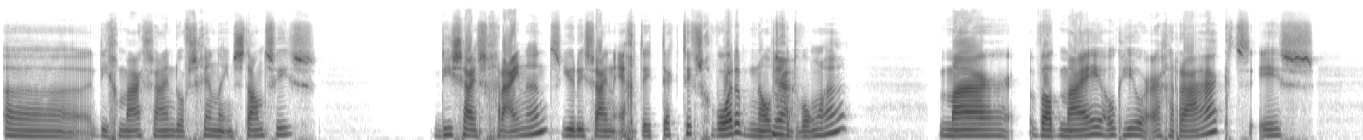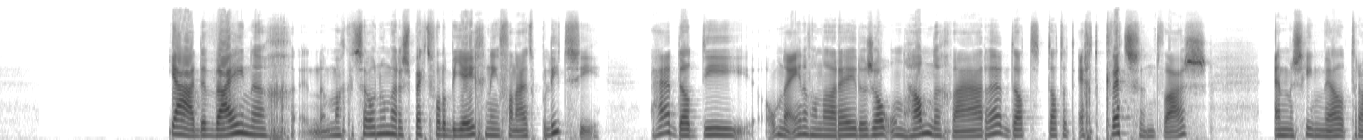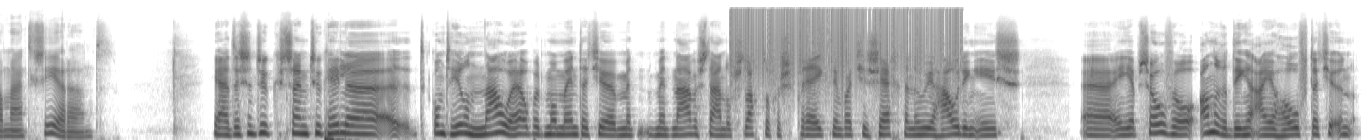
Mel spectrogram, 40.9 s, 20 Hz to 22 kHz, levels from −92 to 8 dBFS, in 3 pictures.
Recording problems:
crackling; loud; from 35 to 37 s; 6 dB below the speech

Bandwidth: 16.5 kHz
